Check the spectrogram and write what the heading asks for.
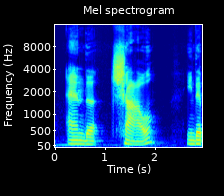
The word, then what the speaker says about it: ciao: the word culla and ciao in the pronunciation of the letter C? Culla, ciao. In the first one, the C is pronounced K. In the second one, the letter C is pronounced Ch.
